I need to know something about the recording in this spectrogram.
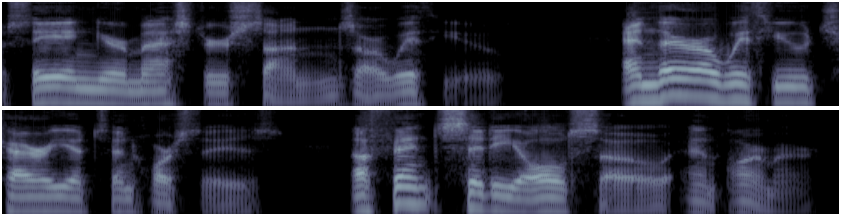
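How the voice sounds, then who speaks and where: A man's voice: on the low side, no echo, studio quality. A man reading scripture as an audiobook narrator, with a solemn, dramatic storytelling delivery. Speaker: audiobook reader. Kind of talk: scripted scripture narration, King James Bible.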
